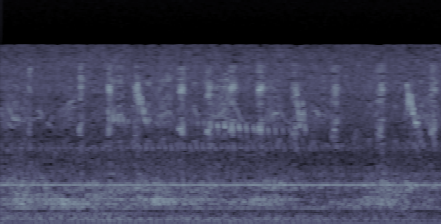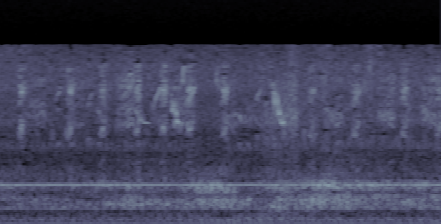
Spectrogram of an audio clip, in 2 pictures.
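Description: Small birds chirping rapidly around a waterhole, short quick downward-sliding chirps several a second, over a steady low hum.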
